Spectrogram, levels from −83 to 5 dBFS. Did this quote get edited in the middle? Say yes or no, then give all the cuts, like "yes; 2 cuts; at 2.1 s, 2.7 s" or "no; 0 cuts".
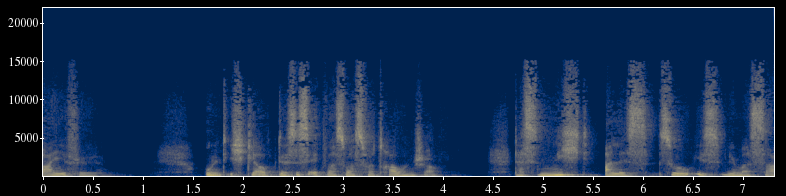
no; 0 cuts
